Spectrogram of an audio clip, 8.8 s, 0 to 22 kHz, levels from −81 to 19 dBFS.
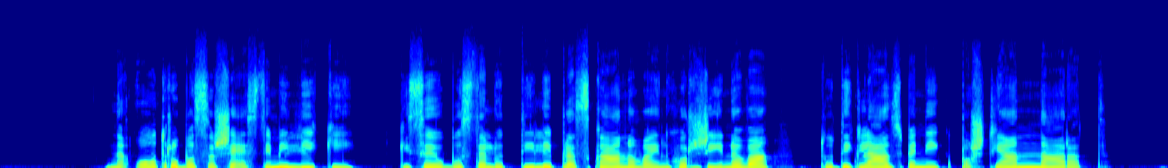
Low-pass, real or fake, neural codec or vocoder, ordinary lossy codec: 19.8 kHz; real; none; none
